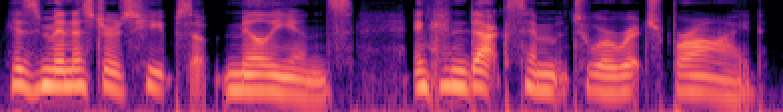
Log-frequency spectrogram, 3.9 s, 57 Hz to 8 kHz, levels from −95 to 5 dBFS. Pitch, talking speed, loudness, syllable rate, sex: 155 Hz, 185 wpm, -22 LUFS, 5.0 syllables/s, female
